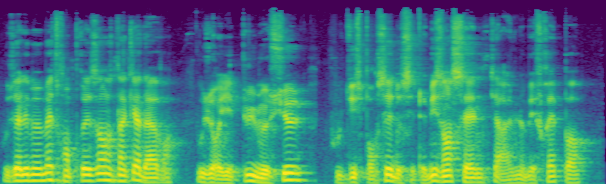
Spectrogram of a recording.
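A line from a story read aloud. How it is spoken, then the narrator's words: Cold. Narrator (French): dit-il froidement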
